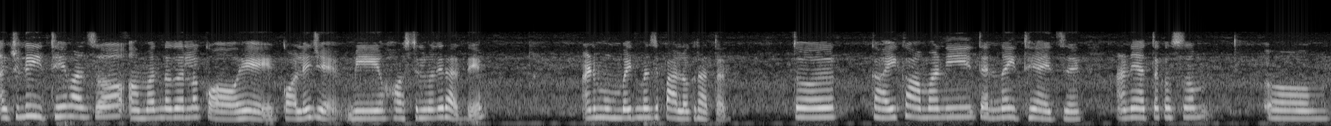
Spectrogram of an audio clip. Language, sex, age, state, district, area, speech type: Marathi, female, 18-30, Maharashtra, Mumbai Suburban, urban, spontaneous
